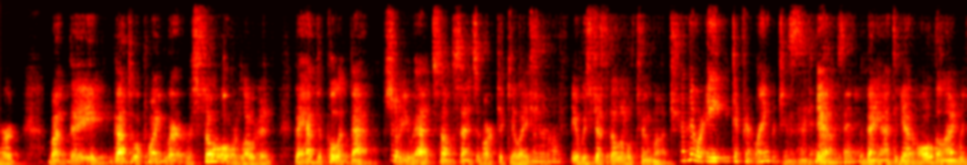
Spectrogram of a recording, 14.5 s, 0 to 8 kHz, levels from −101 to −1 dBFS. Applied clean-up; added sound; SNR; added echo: neural mask model DeepFilterNet 3.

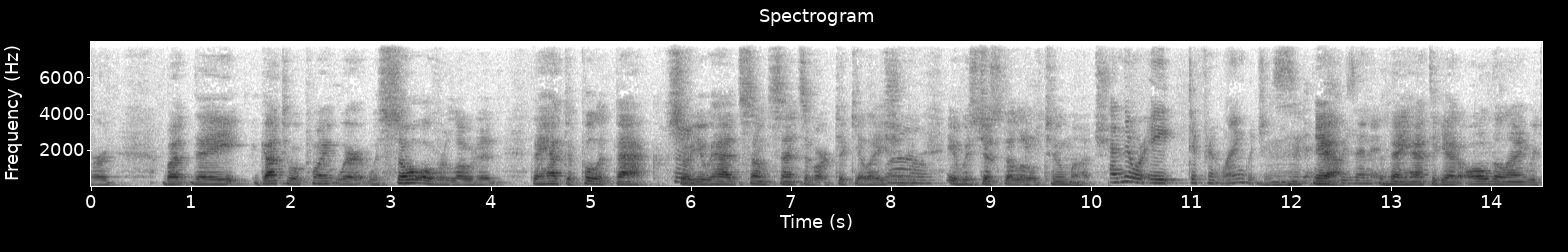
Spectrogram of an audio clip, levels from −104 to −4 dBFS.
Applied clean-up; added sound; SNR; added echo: none; none; none; none.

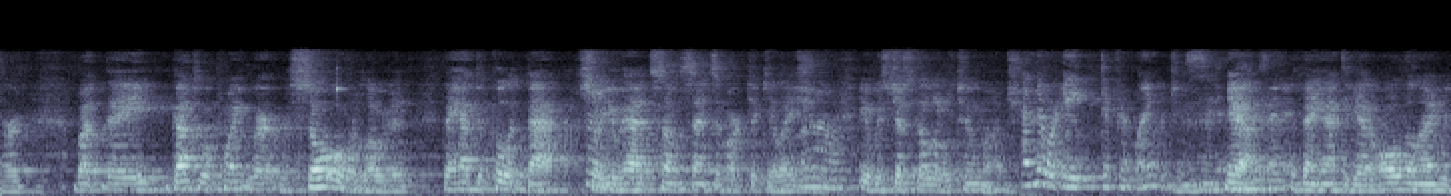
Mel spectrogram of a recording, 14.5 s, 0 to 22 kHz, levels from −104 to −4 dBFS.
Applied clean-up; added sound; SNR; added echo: none; Marimba, xylophone; 20 dB; reverberation time 1.1 s.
